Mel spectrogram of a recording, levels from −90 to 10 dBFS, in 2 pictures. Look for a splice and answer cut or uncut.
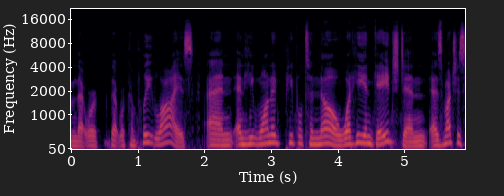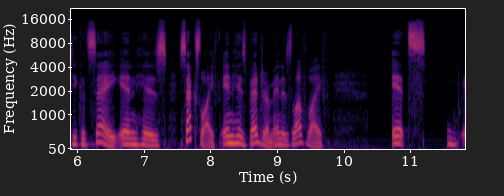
cut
